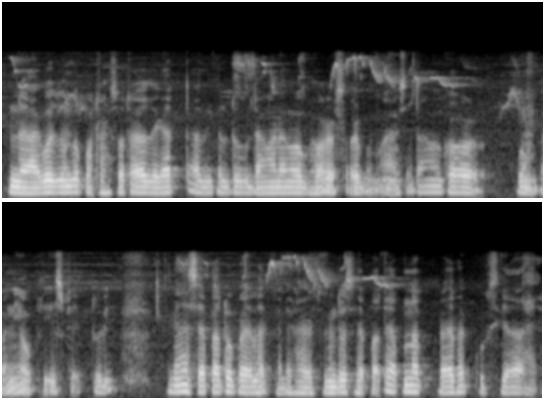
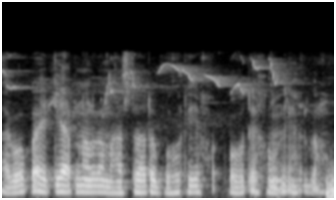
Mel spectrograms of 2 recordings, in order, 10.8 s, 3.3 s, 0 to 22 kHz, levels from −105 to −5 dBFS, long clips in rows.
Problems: constant background noise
